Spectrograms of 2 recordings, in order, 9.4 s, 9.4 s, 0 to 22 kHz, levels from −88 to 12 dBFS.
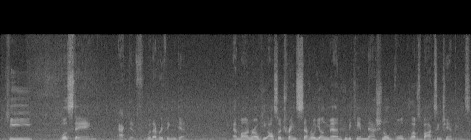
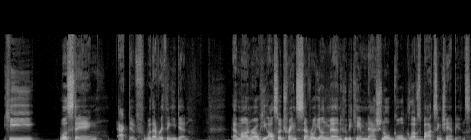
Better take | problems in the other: second | hiss; noticeable; throughout; 10 dB below the speech

